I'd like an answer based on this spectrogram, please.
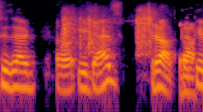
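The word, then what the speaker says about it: draught: is that it has draft okay we don't say drought but actual spelling is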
